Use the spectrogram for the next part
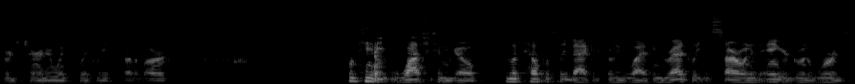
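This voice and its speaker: A man reading a novel aloud as a steady, plain audiobook narrator. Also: low voice, fairly quick, rough recording. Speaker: audiobook reader. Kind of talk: scripted narration.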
